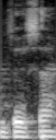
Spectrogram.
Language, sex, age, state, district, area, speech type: Hindi, male, 45-60, Uttar Pradesh, Prayagraj, rural, spontaneous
